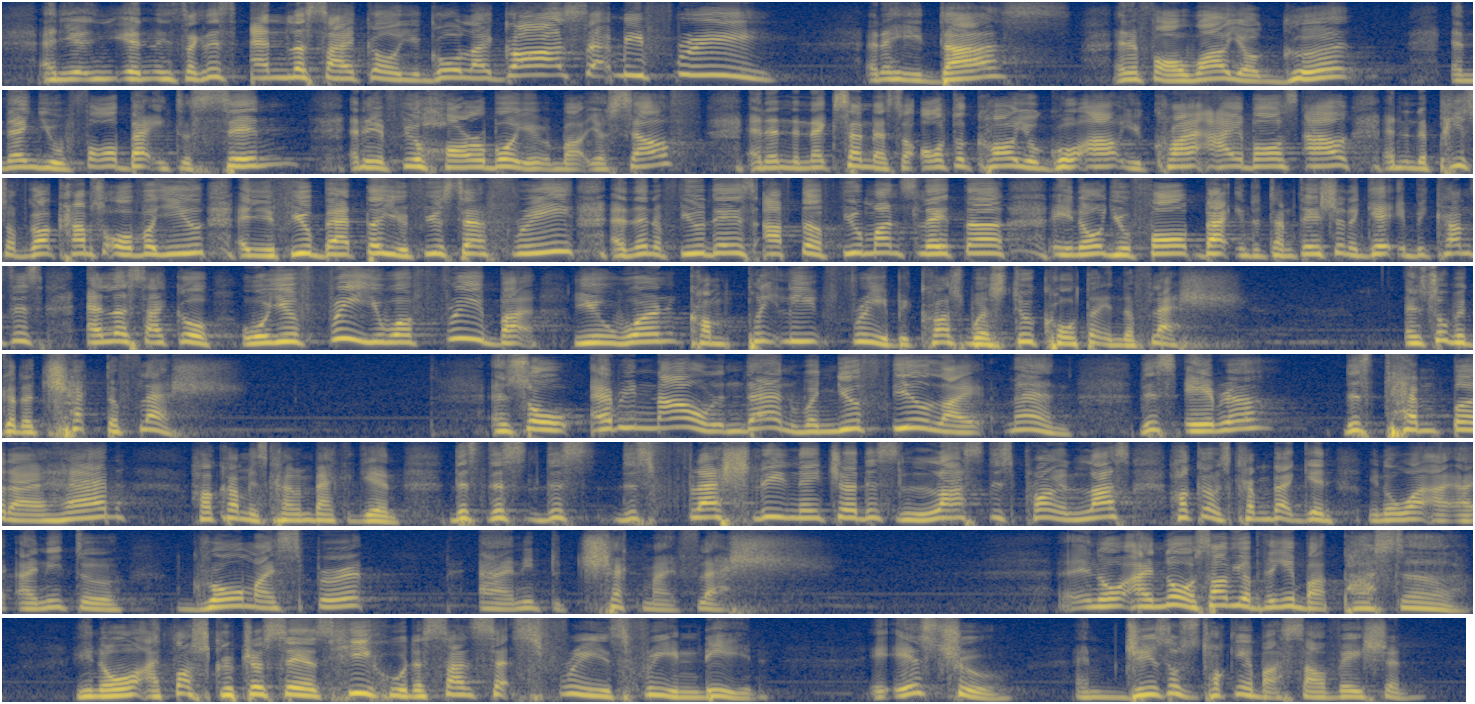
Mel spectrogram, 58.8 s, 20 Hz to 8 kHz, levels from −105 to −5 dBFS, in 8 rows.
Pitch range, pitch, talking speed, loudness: 170-230 Hz, 205 Hz, 220 wpm, -28 LUFS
